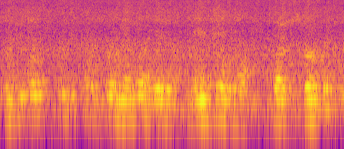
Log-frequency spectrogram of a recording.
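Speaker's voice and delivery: soft. Real, not acted. Talking to partner softly.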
